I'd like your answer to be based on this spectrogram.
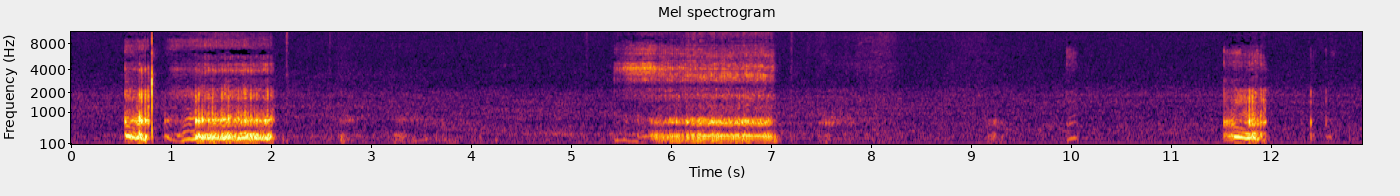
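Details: Snoring in a female bulldog, a flat-faced breed, sleeping on a new corduroy bean bag bed: three rough, noisy breathing sounds at uneven spacing, with quiet in between.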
